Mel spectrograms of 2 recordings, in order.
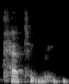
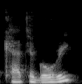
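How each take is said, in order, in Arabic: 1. تُنطق بلهجة بريطانية. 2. تُنطق بلهجة أمريكية. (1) "في البريتش هتلاقي مختلف" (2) "النطق الامريكان بتاعها"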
